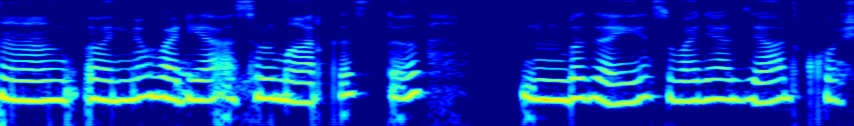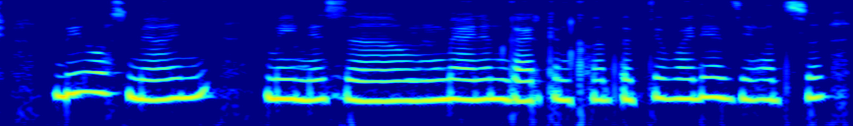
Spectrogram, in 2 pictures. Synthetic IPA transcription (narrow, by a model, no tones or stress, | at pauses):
əːnʲmʲaʋaɾʲjaːʔɐ̰sɐlmaːɾkɐst̪ɨ | bɐɡajesʋaɾʲjaːzʲjaːd̪kʰoʃbiosmʲaːnmenɐsmʲaːnʲɐnɡaɾʲkɐnkʰɐːt̪ɾɐt̪ːiʋaɾijaːzʲjaːd̪sɨ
